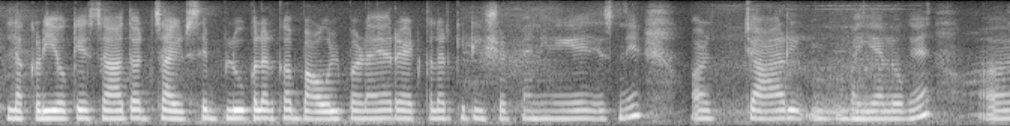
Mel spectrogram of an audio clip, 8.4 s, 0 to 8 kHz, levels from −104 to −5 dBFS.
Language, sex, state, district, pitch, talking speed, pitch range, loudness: Hindi, female, Bihar, Sitamarhi, 190 Hz, 180 wpm, 185-195 Hz, -17 LUFS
